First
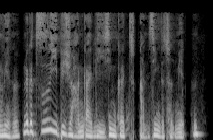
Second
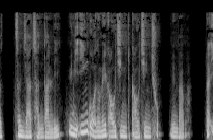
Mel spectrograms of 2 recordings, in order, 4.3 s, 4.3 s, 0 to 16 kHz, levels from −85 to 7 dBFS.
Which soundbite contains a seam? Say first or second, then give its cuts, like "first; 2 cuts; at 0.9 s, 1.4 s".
second; 2 cuts; at 1.3 s, 3.3 s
